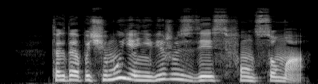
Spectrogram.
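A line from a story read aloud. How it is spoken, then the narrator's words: Mocking retort. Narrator (Russian): насмешливо возразил Франсуа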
